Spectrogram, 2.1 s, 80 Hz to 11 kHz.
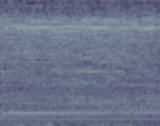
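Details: Goodman 3-ton 16-SEER condenser, 7 years old, running after new capacitors were fitted and the contactor pulled in with 25 V: steady hum, constant mid-pitched tone and fan rush, no clicking or straining, compressor running normally.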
